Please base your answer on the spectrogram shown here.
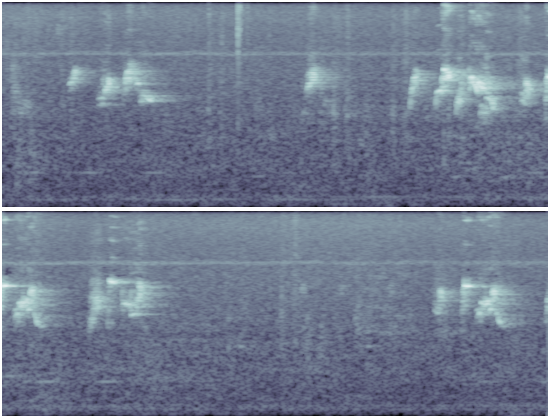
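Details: Decoy red-whiskered bulbul singing a fighting song during a trapping session against wild birds: clear chirpy warbled phrases in a tight run mid-clip, with single phrases before and after and quiet pauses between.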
